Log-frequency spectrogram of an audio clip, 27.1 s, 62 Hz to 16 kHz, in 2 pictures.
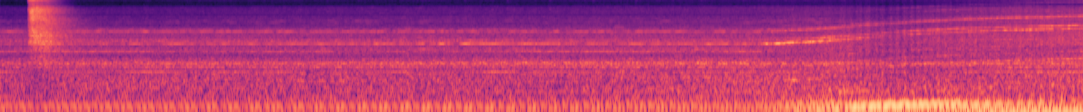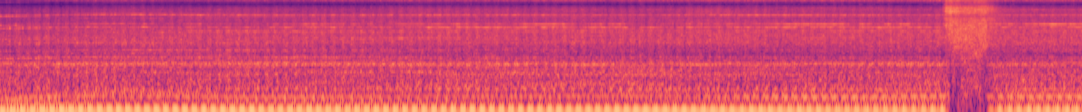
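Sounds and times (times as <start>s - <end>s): diesel locomotive engine throbbing: 0.0s - 27.0s
high turbo whine: 6.4s - 27.0s.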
